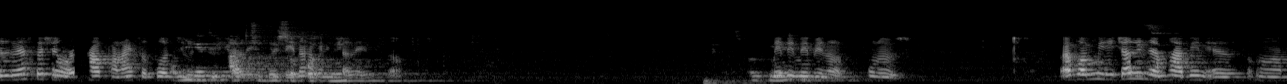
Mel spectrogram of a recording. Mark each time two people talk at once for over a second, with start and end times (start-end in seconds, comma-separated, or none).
1.7-3.5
